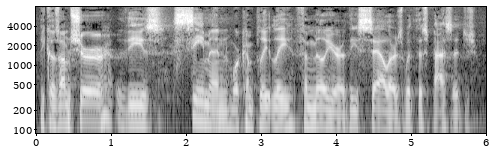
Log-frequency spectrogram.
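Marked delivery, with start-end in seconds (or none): none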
